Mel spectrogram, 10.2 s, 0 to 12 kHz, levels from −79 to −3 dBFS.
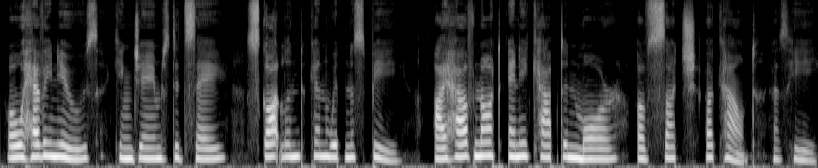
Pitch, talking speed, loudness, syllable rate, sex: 220 Hz, 130 wpm, -17 LUFS, 3.7 syllables/s, female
